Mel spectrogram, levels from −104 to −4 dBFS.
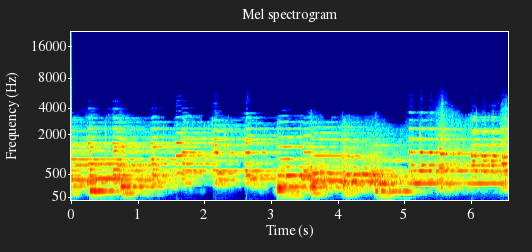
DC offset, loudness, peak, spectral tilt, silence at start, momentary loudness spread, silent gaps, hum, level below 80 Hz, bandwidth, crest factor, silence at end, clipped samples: under 0.1%; -22 LUFS; -6 dBFS; -7.5 dB/octave; 0 s; 6 LU; none; none; -58 dBFS; 4.2 kHz; 16 dB; 0 s; under 0.1%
